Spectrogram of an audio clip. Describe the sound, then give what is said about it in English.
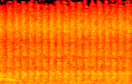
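A car engine cranks but fails to start, giving a quiet, rhythmic churning pulse that repeats evenly without catching, mixed with voices. “your car's not starting”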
